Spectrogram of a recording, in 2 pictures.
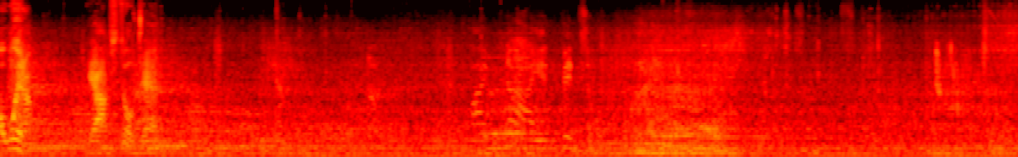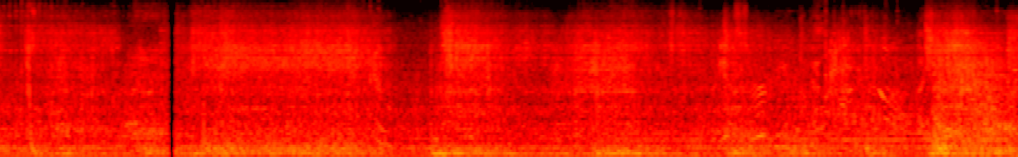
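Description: Game combat effects whoosh and clash.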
